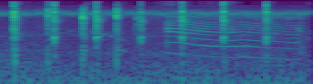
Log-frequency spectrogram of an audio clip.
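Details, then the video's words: Domestic cat meowing: a short, falling meow in the second half, amid sharp, regularly repeated clicking sounds. "CAT MEOWING"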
